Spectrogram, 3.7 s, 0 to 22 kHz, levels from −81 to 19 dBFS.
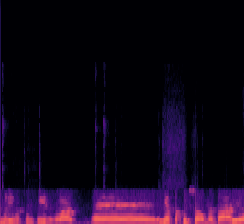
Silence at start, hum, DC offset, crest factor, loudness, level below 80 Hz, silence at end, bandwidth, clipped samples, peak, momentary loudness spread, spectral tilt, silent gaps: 0 s; none; under 0.1%; 16 dB; -19 LUFS; -54 dBFS; 0 s; 9.8 kHz; under 0.1%; -4 dBFS; 8 LU; -7.5 dB/octave; none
